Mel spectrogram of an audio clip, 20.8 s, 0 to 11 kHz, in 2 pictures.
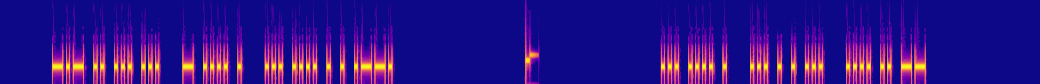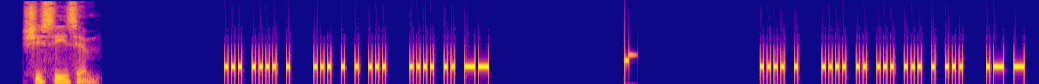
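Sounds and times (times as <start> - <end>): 
Morse code beeps at 35 words per minute: 0.6 - 4.0, 6.6 - 9.3, 12.7 - 15.3, 18.0 - 20.7
speech: 10.7 - 11.5.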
